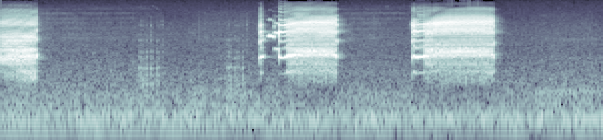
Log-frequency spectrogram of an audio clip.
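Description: Cockatiel hen hissing three times, each a short breathy hiss of under a second, typical of broody, nest-guarding behaviour.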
